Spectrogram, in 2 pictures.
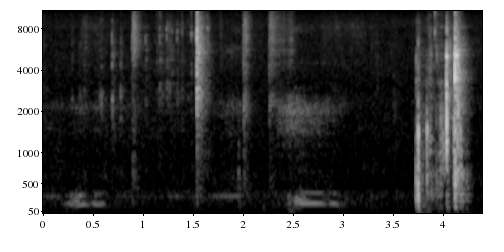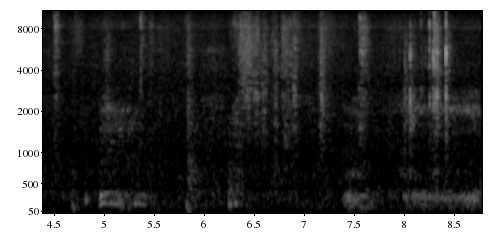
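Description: Adhesive tape being pulled and handled: scattered clicks and rustles, with a short, loud crackling rip about four seconds in.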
